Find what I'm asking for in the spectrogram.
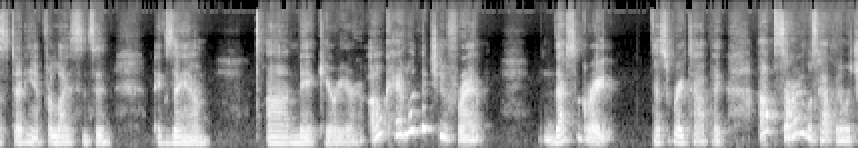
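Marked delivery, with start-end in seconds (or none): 3.7-4.8 high, bright-up praise; excited praise. Real, not acted. Host praising a viewer studying for exams, excited. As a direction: cheer them on.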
